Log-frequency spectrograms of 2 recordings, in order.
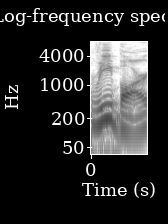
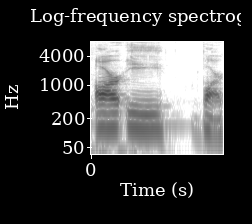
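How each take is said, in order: First: The first part is said as one word. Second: The first part is spelled out as letters. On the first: The speaker calls it wrong. "It is not rebar" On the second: The speaker calls it right. "It is R E Bar Camp"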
